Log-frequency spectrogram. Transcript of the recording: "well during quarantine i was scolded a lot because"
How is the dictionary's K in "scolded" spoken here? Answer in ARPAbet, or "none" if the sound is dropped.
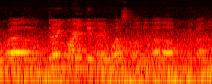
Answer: none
